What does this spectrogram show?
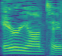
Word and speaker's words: Ariante: He was like, it was like Ariante, like the air we breathe, and he had the hand motion too.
